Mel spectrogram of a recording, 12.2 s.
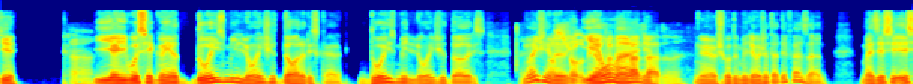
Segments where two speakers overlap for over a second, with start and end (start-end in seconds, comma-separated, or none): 7.0-8.7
